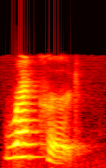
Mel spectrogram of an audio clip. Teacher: if it's a noun it's pronounced as record the first syllable is stressed record this OH changes so it's not oh it's a record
